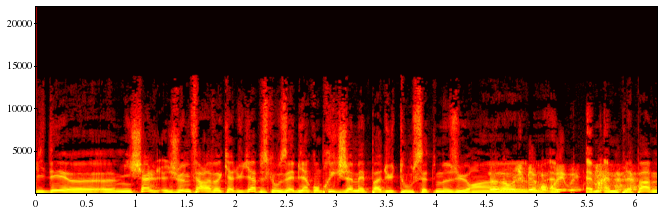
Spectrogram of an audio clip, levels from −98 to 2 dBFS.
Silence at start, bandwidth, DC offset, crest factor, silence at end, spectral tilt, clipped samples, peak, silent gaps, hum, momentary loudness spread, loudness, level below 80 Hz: 0 s; 13.5 kHz; under 0.1%; 14 dB; 0 s; -6 dB/octave; under 0.1%; -6 dBFS; none; none; 3 LU; -22 LUFS; -42 dBFS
